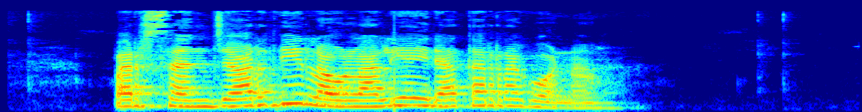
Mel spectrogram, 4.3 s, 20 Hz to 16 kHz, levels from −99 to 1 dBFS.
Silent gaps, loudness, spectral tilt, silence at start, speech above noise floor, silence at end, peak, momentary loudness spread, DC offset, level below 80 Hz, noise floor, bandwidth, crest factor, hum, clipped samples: none; -22 LUFS; -4.5 dB/octave; 0.6 s; 59 dB; 1.25 s; -6 dBFS; 11 LU; under 0.1%; -70 dBFS; -81 dBFS; 11.5 kHz; 20 dB; none; under 0.1%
